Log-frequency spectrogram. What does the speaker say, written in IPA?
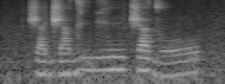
t͡ʃa˧d͡ʒa˧diː˦ ɣeː˦t͡ʃa˦ doː˨˦

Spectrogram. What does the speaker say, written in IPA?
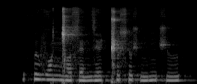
θɯ˥˨vɔ˥˨ŋ͡ǀɔ˩˧˩s ɛ˩nze˨˥ ǁu˨˥sɾo˩ʃ ŋɯ˥˨ŋʃɯ˨˥

